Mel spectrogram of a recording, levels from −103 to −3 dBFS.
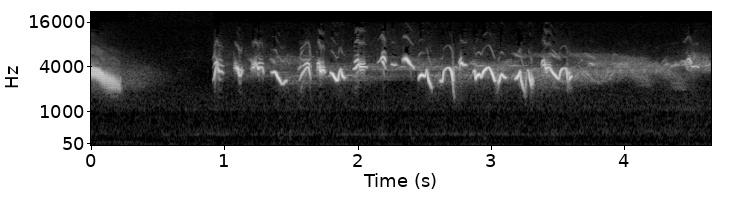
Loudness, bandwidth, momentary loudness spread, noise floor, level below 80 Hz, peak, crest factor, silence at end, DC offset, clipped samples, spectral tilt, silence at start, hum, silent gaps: -19 LUFS; 12.5 kHz; 14 LU; -73 dBFS; under -90 dBFS; -8 dBFS; 16 dB; 0 s; under 0.1%; under 0.1%; 8 dB/octave; 0 s; none; none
